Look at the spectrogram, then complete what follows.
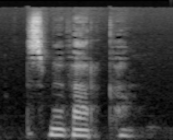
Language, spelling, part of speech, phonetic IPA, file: Polish, zmywarka, noun, [zmɨˈvarka], LL-Q809 (pol)-zmywarka.wav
